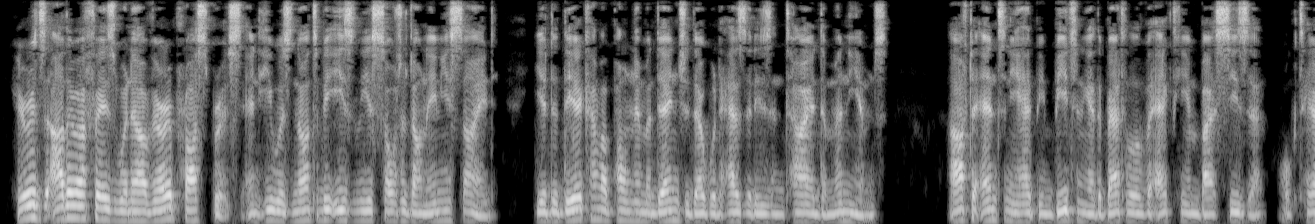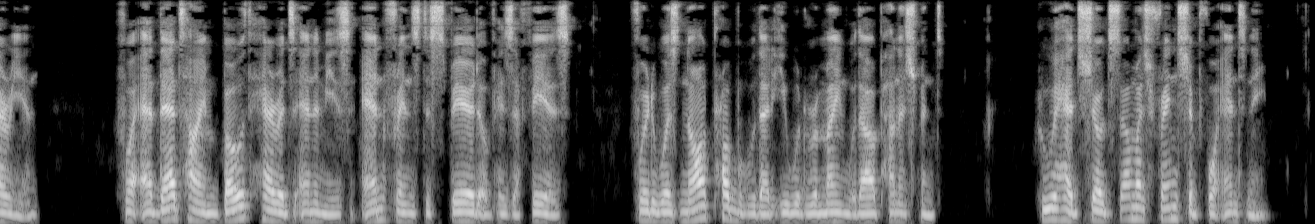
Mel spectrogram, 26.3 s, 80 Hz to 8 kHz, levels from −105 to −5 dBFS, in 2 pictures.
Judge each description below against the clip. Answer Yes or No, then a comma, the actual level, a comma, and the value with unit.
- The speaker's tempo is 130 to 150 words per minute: No, average, 180 wpm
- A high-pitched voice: No, low, 125 Hz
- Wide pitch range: No, average, 4.3 semitones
